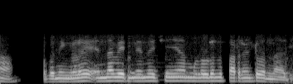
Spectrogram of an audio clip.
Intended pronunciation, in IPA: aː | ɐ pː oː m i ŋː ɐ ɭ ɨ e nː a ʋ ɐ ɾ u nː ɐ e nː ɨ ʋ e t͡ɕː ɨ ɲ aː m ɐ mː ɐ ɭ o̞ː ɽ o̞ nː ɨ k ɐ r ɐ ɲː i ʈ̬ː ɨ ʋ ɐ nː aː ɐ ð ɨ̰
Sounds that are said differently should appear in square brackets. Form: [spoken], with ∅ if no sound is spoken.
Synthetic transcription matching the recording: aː | ɐ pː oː [n] i ŋː ɐ ɭ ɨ e nː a ʋ ɐ ɾ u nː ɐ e nː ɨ ʋ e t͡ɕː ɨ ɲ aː [n] ɐ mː ɐ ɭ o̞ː ɽ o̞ nː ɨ [p] ɐ r ɐ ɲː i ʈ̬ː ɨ ʋ ɐ nː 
